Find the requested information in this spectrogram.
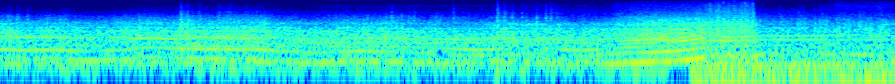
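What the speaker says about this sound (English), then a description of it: "The snow makes it pretty hard to drive, even for a rally car meant for these conditions." A rally car slides around a snowy track, its engine droning and rising in pitch as it revs, with a louder surge of acceleration near the end.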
